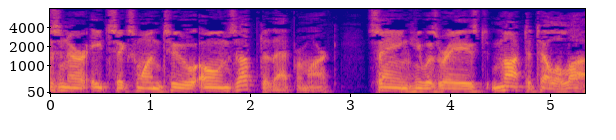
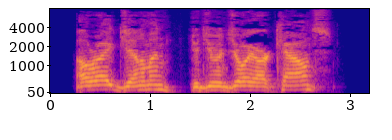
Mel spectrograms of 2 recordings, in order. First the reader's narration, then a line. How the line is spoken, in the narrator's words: Hellman yells out to the prisoners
